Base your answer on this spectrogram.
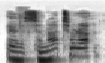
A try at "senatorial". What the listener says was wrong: this one here, you've gone back to your first pronunciation. So every time you've read it out, in a Monday as well, you've said this sonatas. You say sonatas, but we just don't say it that way. In English, it comes out as senators. Senators. Senators.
